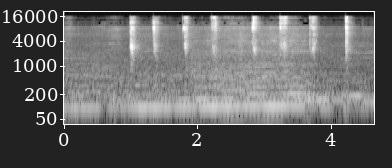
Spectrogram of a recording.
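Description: Loud kisses smack on a cheek again and again.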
